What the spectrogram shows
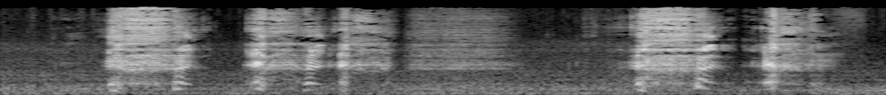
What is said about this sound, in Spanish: Y como veis sigo teniendo tos, pero eh, va mejor, va mejor.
